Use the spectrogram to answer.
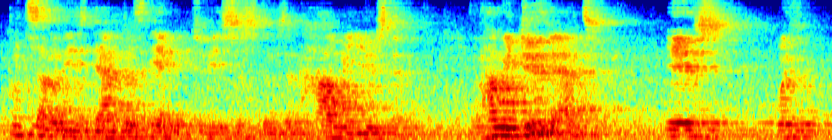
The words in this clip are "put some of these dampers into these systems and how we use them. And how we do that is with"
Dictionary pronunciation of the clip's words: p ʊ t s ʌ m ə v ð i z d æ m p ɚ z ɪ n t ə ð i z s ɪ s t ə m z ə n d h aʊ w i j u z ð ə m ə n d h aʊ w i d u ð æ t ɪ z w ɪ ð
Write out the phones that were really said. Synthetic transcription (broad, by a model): p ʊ t s ʌ m ə v ð i z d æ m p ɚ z ɪ n t ə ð i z s ɪ s t ə m z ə n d h aʊ w i j u z ð ə m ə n h aʊ w i d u ð æ t ɪ z w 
